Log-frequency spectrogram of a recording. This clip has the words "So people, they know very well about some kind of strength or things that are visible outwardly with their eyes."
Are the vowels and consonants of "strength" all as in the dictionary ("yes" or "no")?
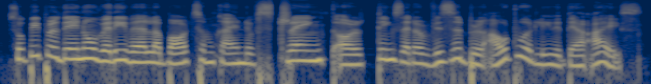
no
